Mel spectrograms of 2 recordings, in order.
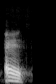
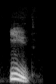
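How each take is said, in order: First: The vowel is an open e sound. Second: The vowel is a short i sound. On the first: The speaker calls it wrong. "No decimos" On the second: The speaker calls it right. "decimos it"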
